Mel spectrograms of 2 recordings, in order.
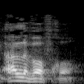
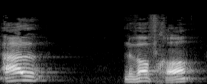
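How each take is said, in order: First: The two L sounds merge into one. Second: Both L sounds are heard separately. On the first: The speaker calls it wrong. "it sounds like you're saying only one lament" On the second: The speaker calls it right. "Instead of saying"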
